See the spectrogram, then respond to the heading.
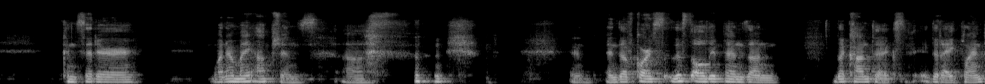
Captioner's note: laughing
